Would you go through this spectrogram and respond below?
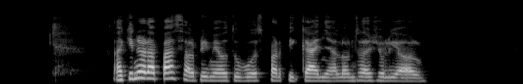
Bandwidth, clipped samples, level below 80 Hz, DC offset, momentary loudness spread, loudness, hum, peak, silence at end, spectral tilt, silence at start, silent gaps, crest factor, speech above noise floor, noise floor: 11 kHz; under 0.1%; -80 dBFS; under 0.1%; 11 LU; -23 LUFS; none; -4 dBFS; 1 s; -5 dB/octave; 0.55 s; none; 20 dB; 55 dB; -77 dBFS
